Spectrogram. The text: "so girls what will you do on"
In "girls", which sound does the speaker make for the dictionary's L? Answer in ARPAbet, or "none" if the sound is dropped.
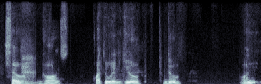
none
